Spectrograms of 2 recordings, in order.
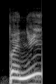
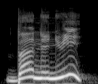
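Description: First: Little mouse voice; mouse slipping in a goodnight. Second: High, loud mouse voice; squeaky and loud; louder mouse goodnight. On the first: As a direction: slip in a quick squeaky goodnight. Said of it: "glissa la souris". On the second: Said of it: "un peu plus fort". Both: A narrator's reading.

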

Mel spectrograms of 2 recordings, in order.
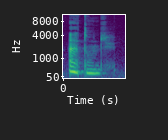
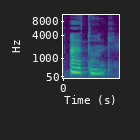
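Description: No difference in how they are said.

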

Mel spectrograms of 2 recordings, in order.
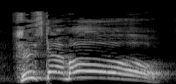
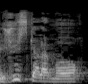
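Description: First: High, drawn-out battle cry; captains' roar. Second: Said in the usual way. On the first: Acted. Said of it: "rugirent les capitaines". (rugissement guerrier des capitaines)

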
